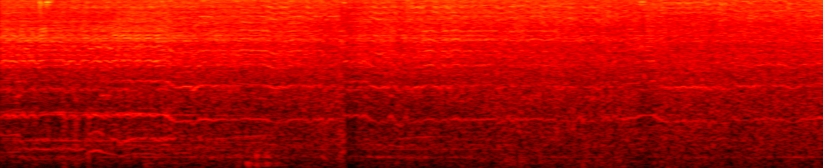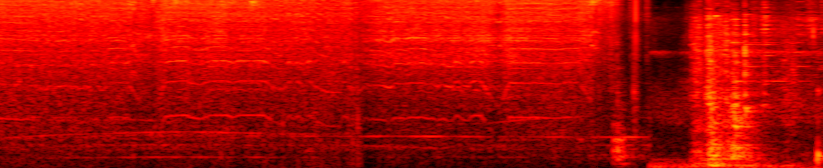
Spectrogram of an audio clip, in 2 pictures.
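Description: Handheld grinder running steadily, cleaning up a thick steel patch panel: an even, hissy grinding sound that cuts off suddenly near the end.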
